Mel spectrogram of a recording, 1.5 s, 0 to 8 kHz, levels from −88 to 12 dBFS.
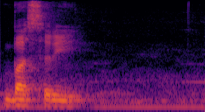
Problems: constant background noise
